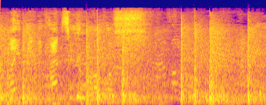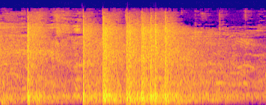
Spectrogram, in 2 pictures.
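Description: A bonfire night fireworks display crackles and bangs in a series of sharp loud bursts, irregularly spaced and sometimes clustered, with rumbling echo between them and a quieter tail at the end.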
